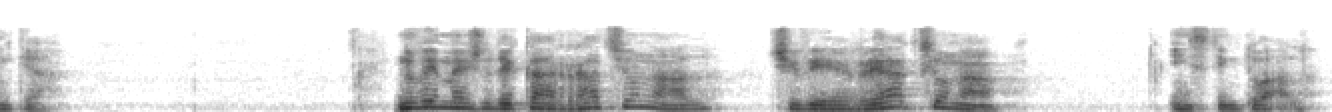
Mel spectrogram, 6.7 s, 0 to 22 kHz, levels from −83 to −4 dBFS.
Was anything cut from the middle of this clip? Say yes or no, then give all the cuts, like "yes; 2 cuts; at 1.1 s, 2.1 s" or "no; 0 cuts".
no; 0 cuts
